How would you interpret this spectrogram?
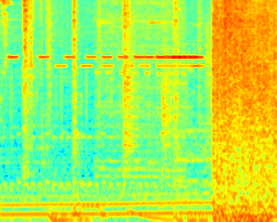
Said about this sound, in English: Whoa, bomb.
